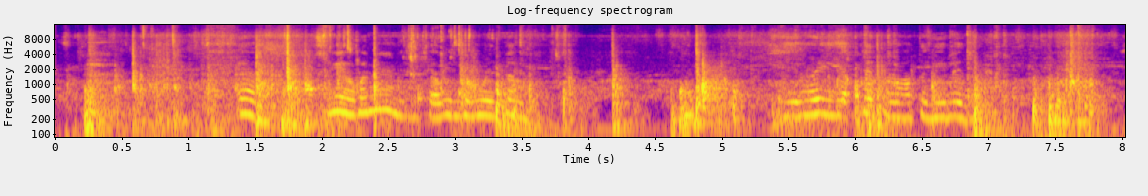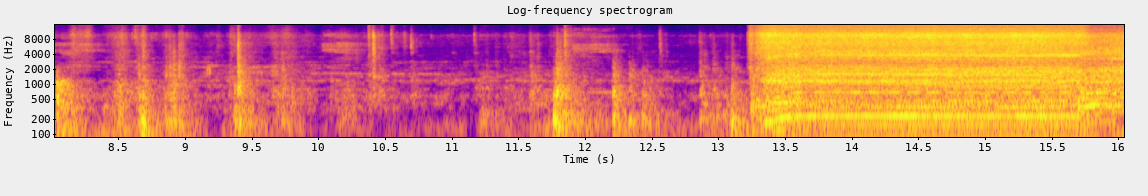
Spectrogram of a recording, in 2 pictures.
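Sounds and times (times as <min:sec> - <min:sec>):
equipment clicks and knocks: 0:00.0 - 0:14.7
machine motor hissing and humming: 0:13.2 - 0:16.0.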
